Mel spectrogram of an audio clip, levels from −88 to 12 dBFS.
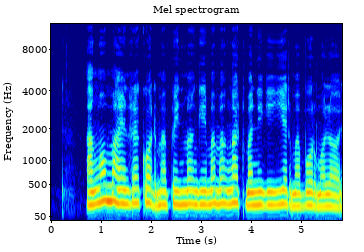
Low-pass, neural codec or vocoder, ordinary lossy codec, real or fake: none; none; none; real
